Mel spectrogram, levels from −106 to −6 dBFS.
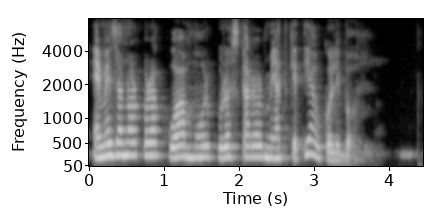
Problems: none marked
